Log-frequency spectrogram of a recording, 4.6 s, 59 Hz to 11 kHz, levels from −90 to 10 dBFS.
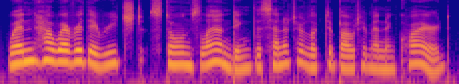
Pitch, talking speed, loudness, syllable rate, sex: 200 Hz, 170 wpm, -17 LUFS, 5.5 syllables/s, female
